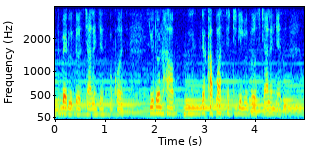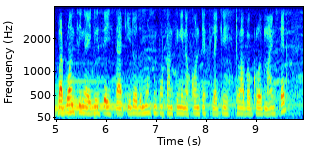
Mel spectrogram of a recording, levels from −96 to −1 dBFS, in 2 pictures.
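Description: Nothing here stands out as a technical fault; the audio just runs along without anything going wrong that a listener would catch.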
